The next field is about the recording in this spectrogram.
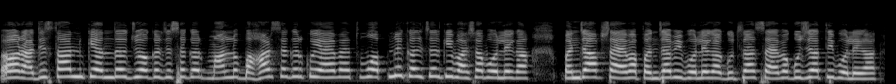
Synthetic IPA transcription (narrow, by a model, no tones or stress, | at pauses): ɔːɾːaːd͡ʒɪst̪ʰaːnkeɐ̃nd̪əɾd͡ʒoːɐɡəɾd͡ʒɛːseɐɡəɾmãːnloːbaːɦəɾseɐɡəɾkoːiaːjʋaɦɛt̪oʋoɐpnekɐlt͡ʃəɾkibʱaːʃaboːleːɡaː | pɐ̃ɲd͡ʒaːbsaːɦeʋapɐ̃ɲd͡ʒaːbʱiboːleːɡaɡʊd͡ʒɾaːt̪saːɦeʋaɡʊd͡ʒɾaːt̪ɦiboːleːɡaː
